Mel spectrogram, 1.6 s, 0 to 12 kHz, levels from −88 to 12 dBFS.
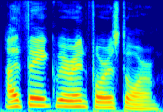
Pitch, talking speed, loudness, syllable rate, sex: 160 Hz, 255 wpm, -14 LUFS, 5.3 syllables/s, male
